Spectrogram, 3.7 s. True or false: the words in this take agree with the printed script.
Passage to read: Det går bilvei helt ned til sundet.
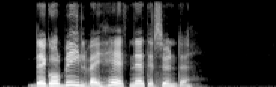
true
